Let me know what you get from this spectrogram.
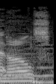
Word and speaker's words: Gnarls: It is a silent G on the start of his name, isn't it? – Gnarls Barkley, yeah. – Gnarls.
